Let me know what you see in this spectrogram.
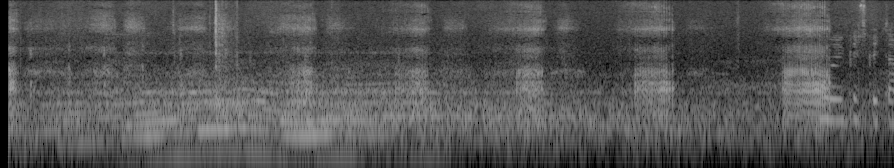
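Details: New pug puppy sleeping on the way home: soft, irregular rattling snores with quiet background noise.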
